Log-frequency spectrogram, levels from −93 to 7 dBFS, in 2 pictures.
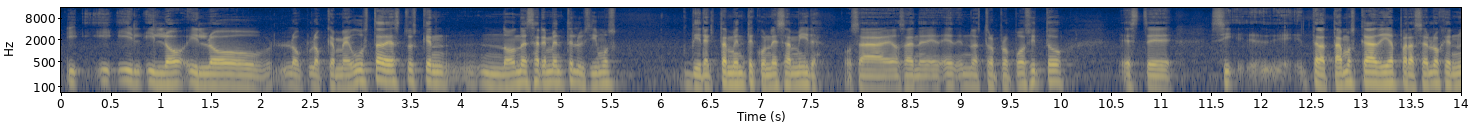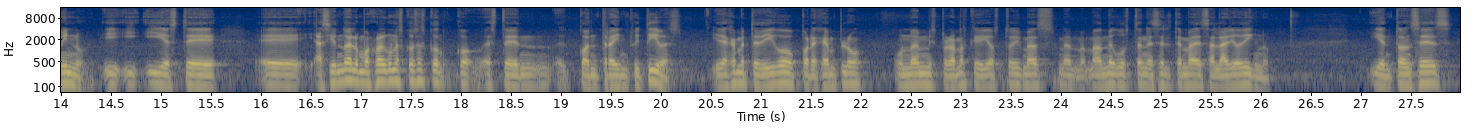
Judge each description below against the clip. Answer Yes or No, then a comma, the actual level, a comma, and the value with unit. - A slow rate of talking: No, average, 175 wpm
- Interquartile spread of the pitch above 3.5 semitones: No, average, 2.8 semitones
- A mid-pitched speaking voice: No, low, 115 Hz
